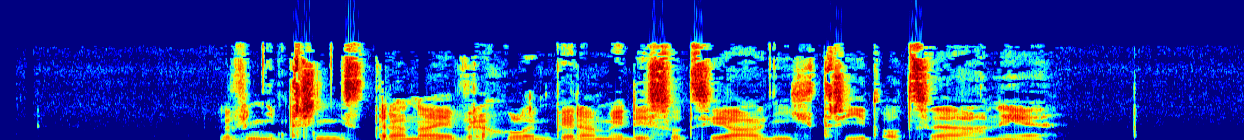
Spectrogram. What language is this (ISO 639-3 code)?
ces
